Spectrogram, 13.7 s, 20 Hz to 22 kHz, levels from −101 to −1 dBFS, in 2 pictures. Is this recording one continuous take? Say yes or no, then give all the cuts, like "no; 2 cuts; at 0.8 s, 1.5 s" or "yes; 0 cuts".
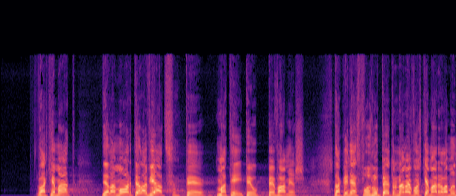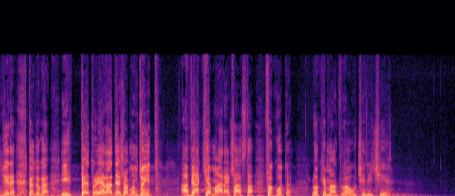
yes; 0 cuts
